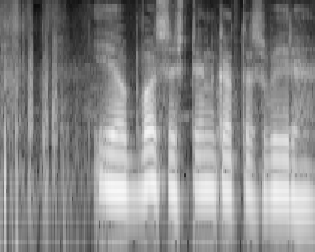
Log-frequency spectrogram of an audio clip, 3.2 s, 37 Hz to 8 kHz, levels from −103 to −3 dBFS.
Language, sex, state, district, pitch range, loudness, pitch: Hindi, male, Bihar, West Champaran, 130-145 Hz, -18 LUFS, 140 Hz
